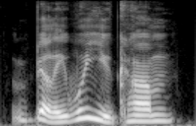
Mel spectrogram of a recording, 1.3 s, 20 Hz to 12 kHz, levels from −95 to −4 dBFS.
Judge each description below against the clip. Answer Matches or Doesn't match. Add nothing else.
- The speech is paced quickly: Doesn't match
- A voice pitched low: Doesn't match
